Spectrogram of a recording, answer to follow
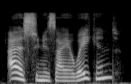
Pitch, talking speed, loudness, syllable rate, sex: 225 Hz, 230 wpm, -18 LUFS, 7.1 syllables/s, female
